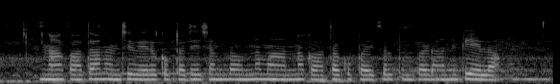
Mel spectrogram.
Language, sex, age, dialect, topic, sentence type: Telugu, female, 18-24, Telangana, banking, question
